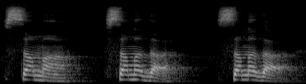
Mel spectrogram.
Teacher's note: Instead of saying of, you can just do an unstressed uh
